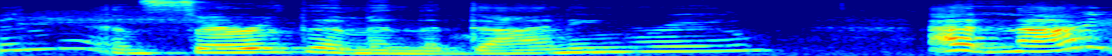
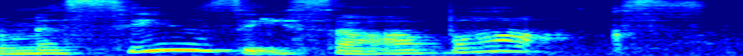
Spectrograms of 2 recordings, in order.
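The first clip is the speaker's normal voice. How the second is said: ordinary delivery, nothing marked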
